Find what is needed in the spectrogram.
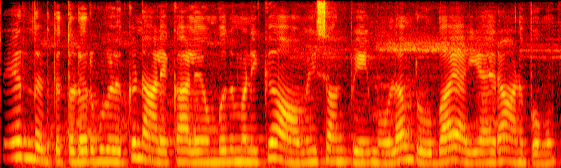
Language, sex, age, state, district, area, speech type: Tamil, female, 30-45, Tamil Nadu, Dharmapuri, urban, read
